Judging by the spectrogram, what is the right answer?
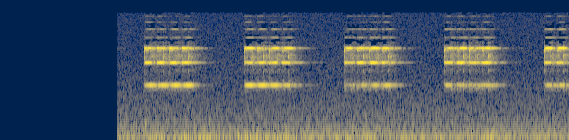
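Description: Mobile phone alarm beeping: after about a second of silence, a high electronic beep pattern repeats about once a second, five times.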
